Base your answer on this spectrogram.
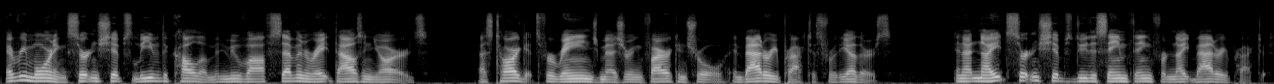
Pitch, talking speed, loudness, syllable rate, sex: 130 Hz, 195 wpm, -22 LUFS, 5.6 syllables/s, male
